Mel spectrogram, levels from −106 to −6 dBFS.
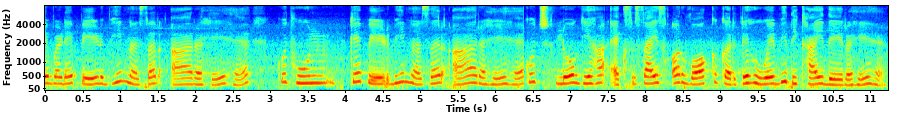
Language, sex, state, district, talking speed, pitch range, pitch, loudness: Hindi, female, Maharashtra, Pune, 160 wpm, 215-265 Hz, 240 Hz, -24 LUFS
